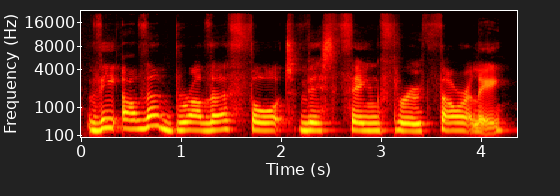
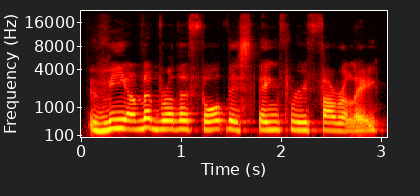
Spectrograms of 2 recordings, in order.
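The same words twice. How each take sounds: First: It is said slowly. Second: It is said at normal speed. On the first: "I'll say it slowly first" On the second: "then I'll say it at a normal speed"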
